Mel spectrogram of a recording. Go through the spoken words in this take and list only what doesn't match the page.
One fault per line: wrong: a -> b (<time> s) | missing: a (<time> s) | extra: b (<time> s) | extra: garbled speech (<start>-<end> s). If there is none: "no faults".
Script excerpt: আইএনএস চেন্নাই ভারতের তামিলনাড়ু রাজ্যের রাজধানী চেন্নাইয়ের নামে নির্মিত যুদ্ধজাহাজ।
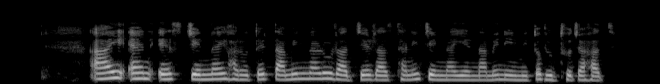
no faults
